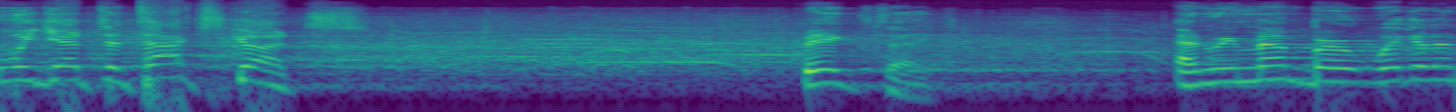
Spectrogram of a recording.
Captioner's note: applause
